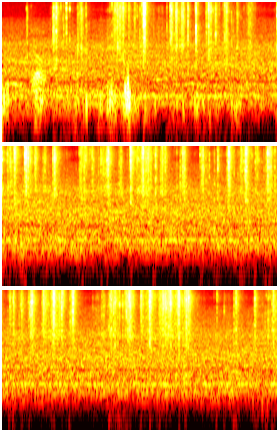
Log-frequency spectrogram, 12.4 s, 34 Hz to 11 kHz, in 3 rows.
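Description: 3x3 Rubik's cubes being turned fast by hand: a rapid, irregular clatter of plastic clicks as the layers snap round, from several cubes at once, starting about a second in.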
